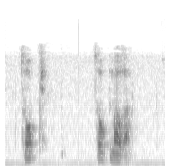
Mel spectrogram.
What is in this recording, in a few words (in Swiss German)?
"druck", alsace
